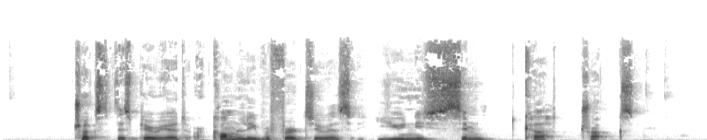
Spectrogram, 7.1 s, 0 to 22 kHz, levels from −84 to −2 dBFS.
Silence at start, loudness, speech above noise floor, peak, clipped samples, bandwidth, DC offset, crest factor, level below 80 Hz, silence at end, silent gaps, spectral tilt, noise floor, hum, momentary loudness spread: 0.75 s; -28 LUFS; 44 dB; -10 dBFS; under 0.1%; 16 kHz; under 0.1%; 20 dB; -64 dBFS; 0.75 s; none; -3.5 dB/octave; -73 dBFS; none; 14 LU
